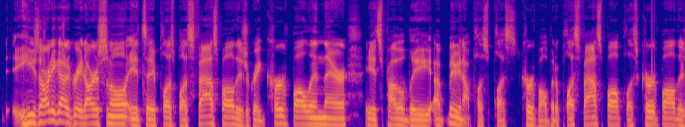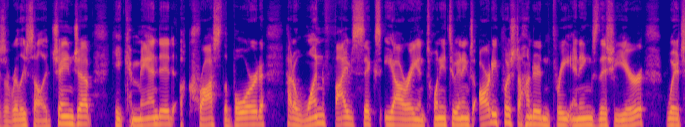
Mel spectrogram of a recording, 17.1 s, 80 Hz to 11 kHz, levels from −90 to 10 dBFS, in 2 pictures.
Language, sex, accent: English, male, American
